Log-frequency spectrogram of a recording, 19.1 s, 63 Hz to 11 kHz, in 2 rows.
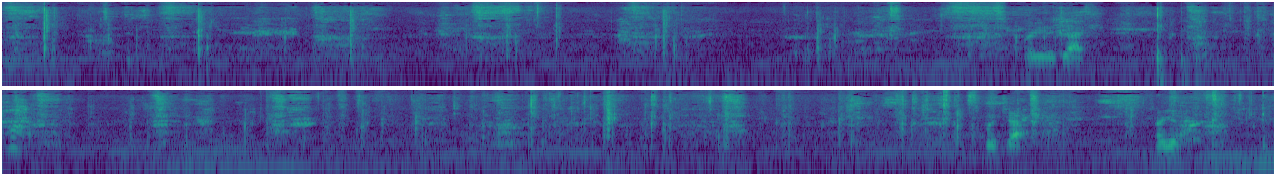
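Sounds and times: people breathing hard: 0.0s - 19.0s.

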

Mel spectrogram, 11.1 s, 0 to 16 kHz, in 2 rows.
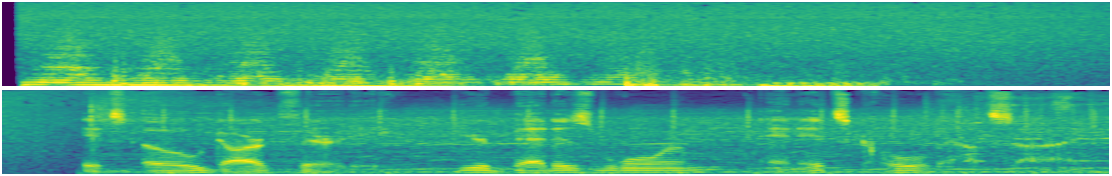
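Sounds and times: loud deep rumble: 0.0s - 5.2s
pulsing pitched note: 0.0s - 5.2s
steady hiss: 2.0s - 5.9s.

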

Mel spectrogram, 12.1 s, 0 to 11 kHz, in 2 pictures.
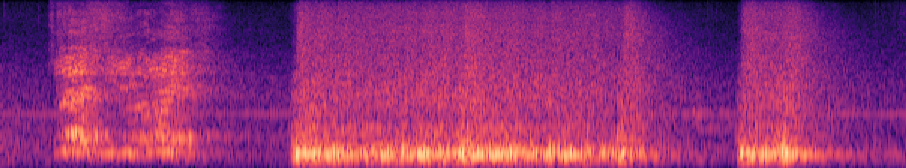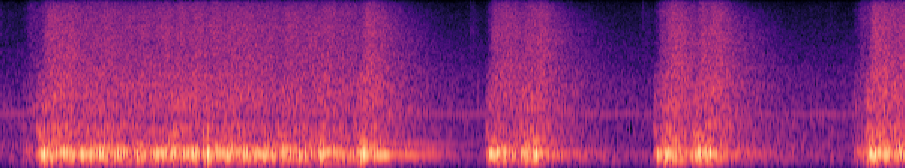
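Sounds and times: snare drum rolls: 2.0s - 12.0s.

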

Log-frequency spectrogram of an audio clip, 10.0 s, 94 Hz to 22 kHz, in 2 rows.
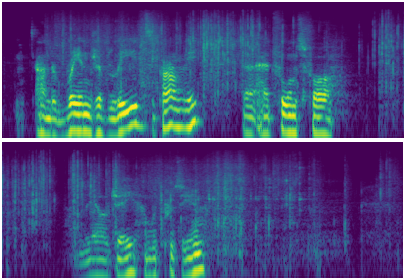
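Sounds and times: plastic packaging crinkling: 0.4s - 10.0s.

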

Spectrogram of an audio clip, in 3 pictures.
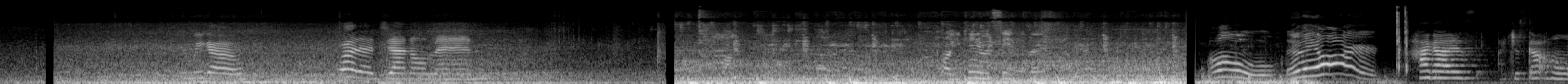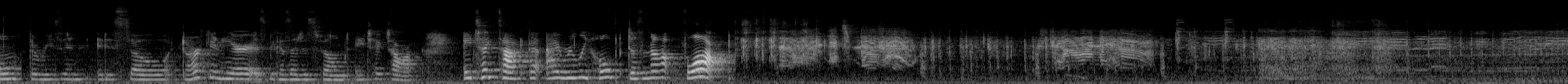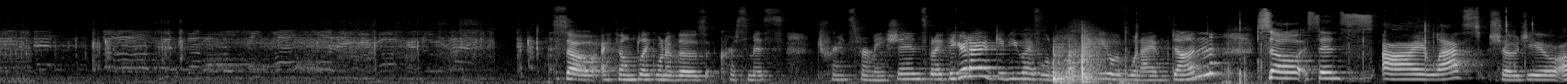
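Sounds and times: traffic rumble: 0.0s - 14.0s
wind on microphone: 10.3s - 14.1s
thin voice from phone speaker: 26.1s - 28.1s.

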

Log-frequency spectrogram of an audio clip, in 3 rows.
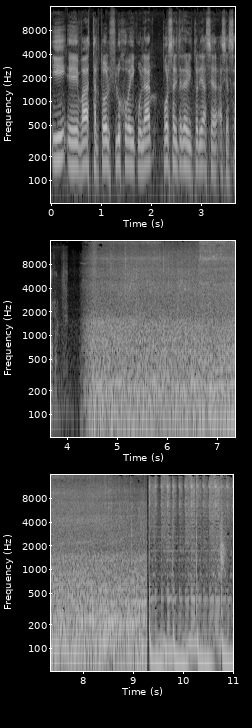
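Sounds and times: cars driving past: 4.3s - 9.3s.

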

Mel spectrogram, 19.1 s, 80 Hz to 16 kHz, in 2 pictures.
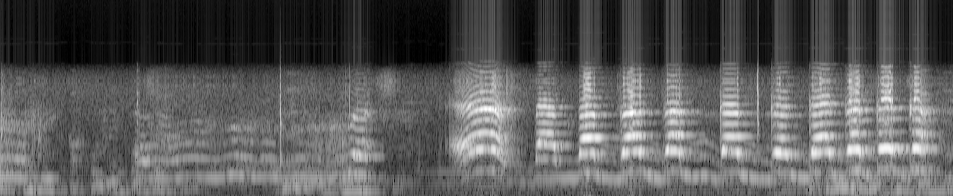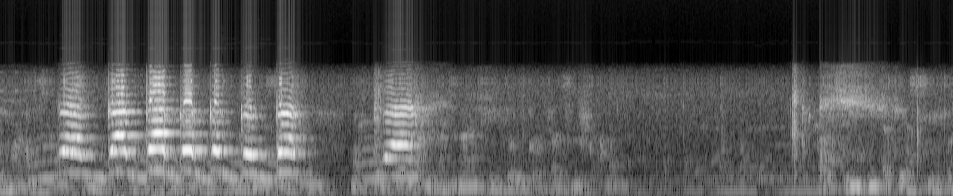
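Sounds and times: toddler babbling: 1.4s - 3.8s, 4.5s - 13.9s.

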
